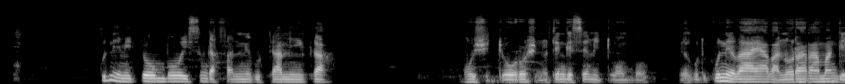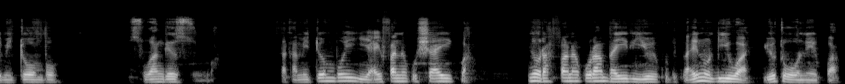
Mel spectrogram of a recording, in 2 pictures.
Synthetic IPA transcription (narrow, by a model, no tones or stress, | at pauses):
kune̞mito̞mbo̞isiŋɡafanirikutamika | muʐito̞ɾo̞ʐino̞te̞ŋɡe̞semito̞mbo̞ | ŋɡe̞kut̬ikune̞ʋajaʋano̞ɾaɾamaŋɡe̞mito̞mbo̞ | z̥uwaŋɡe̞zuːwa | sakamito̞mbo̞ijiɦaifanirakuʃaikwa | ino̞ɾafanakuɾambairijo̞jokutipaino̞ɗiwajo̞to̞ːne̞ːkwa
